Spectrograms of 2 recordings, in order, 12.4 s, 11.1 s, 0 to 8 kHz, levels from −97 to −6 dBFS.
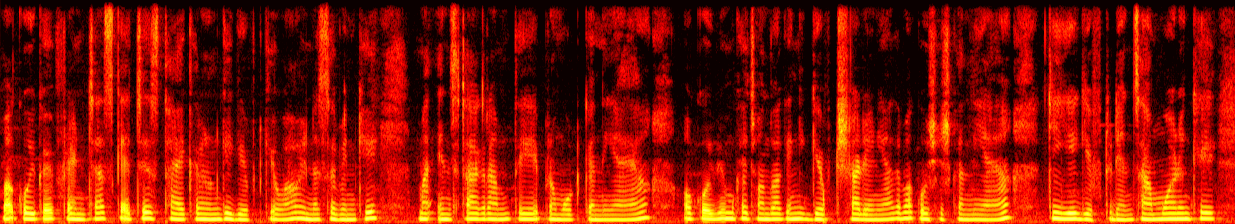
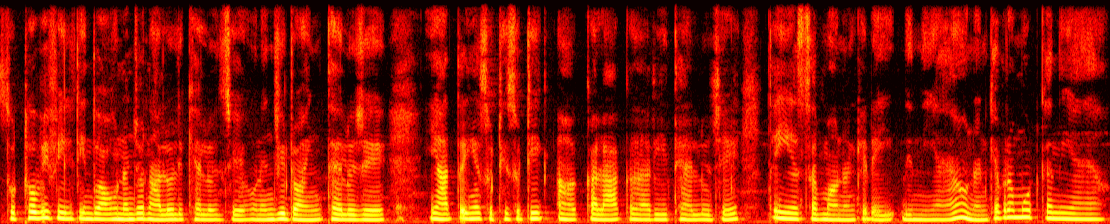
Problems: constant background noise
